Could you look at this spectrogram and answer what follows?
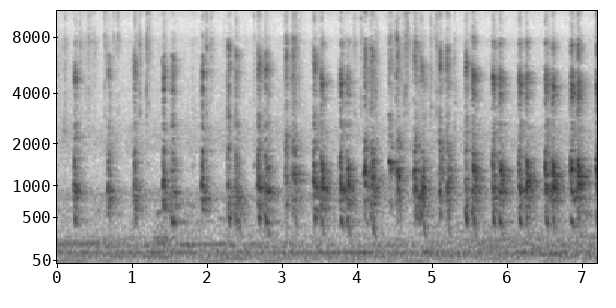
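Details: Female Kabuli chukar partridge kept for hunting, calling in a fast, insistent series of harsh clucking chuk notes, roughly three per second and growing louder, with a steady low hum behind.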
